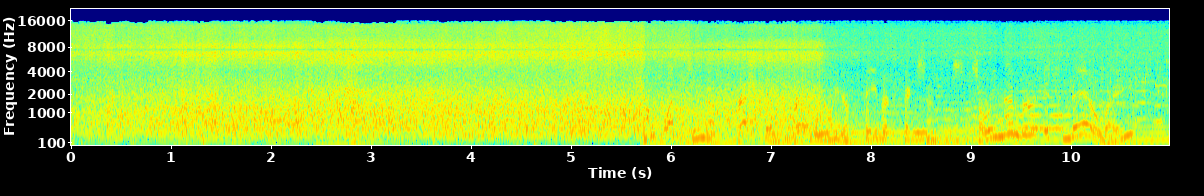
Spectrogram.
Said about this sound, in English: Emergency vehicle coming by.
